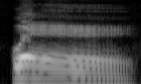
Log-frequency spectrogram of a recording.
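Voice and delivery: loud "Ouais!" of victory; triumphant cheer. Real, not acted. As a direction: shout it, you got it right. Cheers a right answer.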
